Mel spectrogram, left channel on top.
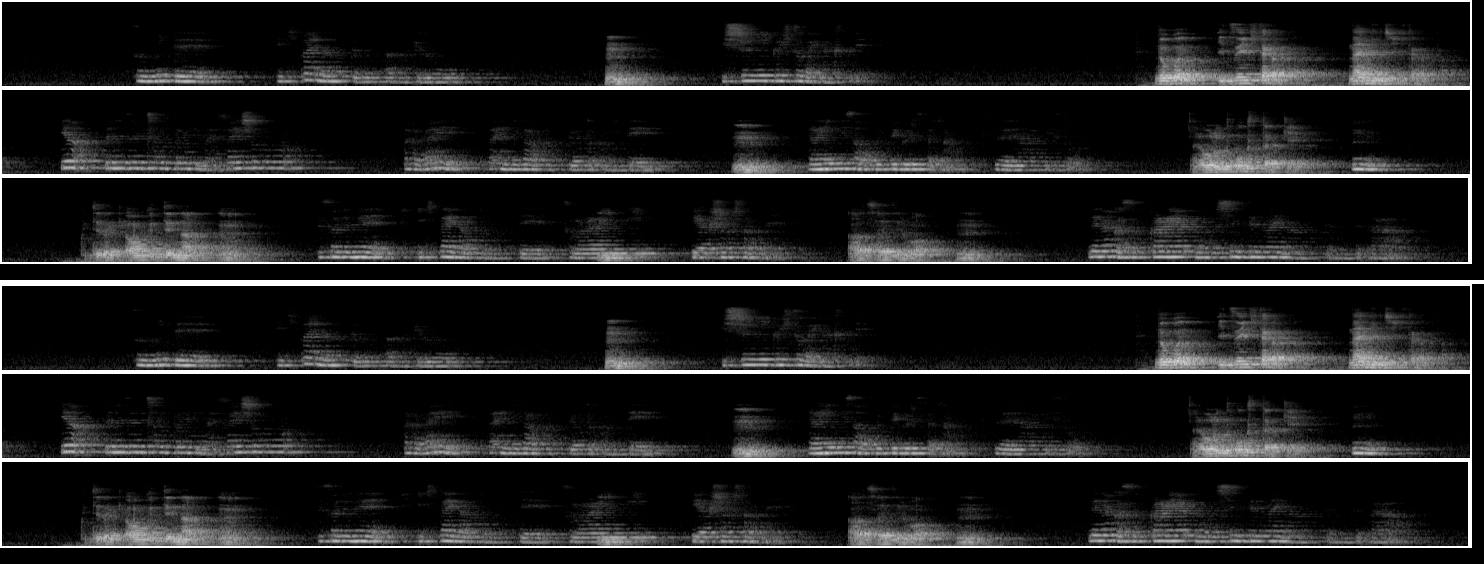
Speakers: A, on the left (about 75°); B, in the centre.
A: そう、見て、行きたいなって思ったんだけど、
B: うん。
A: 一緒に行く人がいなくて。
B: どこ、いつ行きたかった何日行きたかった
A: いや、全然ちゃんと見てない。最初の、なんか第、第2弾発表とか見て、
B: うん。
A: LINE にさ、送ってくれてたじゃん。出演アーティスト。
B: あれ、俺送ったっけ
A: うん。
B: 送ってたっけあ、送ってんな。うん。
A: で、それで、行きたいなと思って、その LINE
B: うん。
A: にリアクションしたのね。
B: あ、されてるわ。うん。
A: で、なんかそっからリア、あの、進展ないなって思ってたら、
